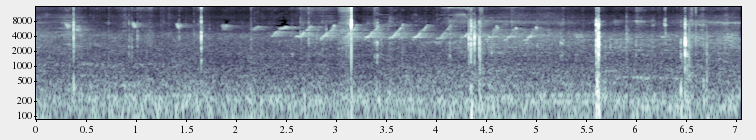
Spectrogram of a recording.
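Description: A small bird chirping in a quick run of short falling notes over steady background noise. Four sharp clicks or knocks come through the second half and stand out as the loudest sounds.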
